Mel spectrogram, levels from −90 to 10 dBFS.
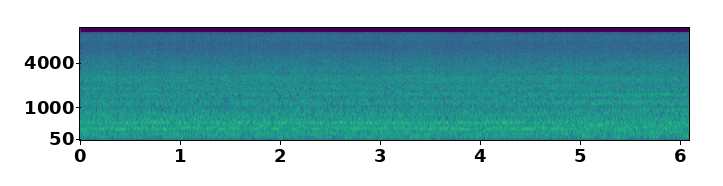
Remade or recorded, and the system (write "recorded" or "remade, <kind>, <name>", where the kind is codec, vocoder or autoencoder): recorded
